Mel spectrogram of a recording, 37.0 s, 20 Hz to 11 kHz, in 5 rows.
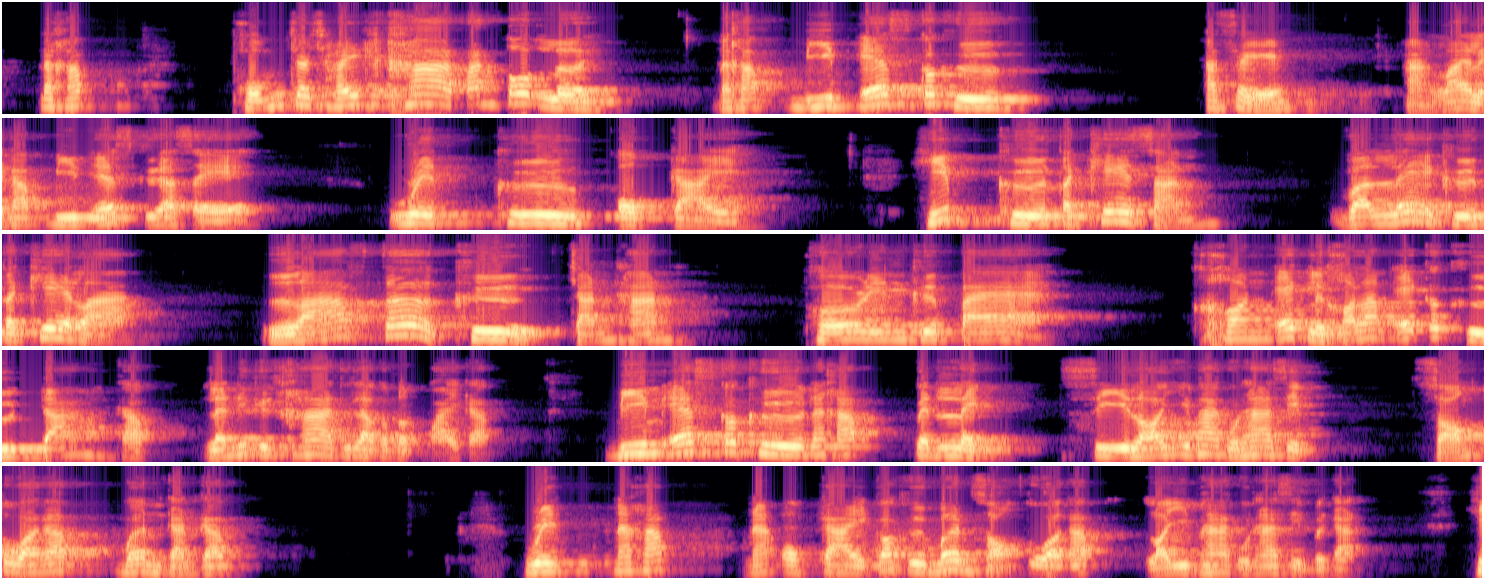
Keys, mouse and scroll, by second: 6.7 shift+x, 7.6 click, 9.3-11.1 drag, 12.1-13.1 drag, 13.9-15.1 drag, 16.0-17.9 drag, 18.8 click, 20.7-22.0 drag, 27.3 click, 28.5 shift+right click, 29.6 click, 29.8 click, 31.1 typing, 31.3 click, 33.7 click, 34.1 click, 34.6 typing, 35.3 click.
